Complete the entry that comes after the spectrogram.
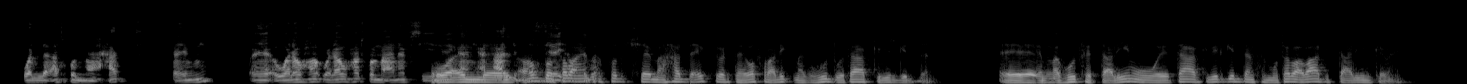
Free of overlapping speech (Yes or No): No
